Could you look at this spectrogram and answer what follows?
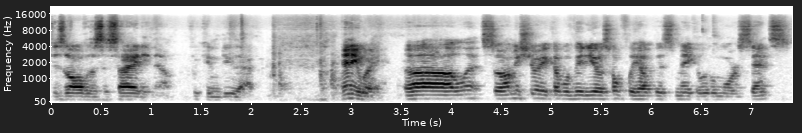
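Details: Adult male lecturer; Normal fluent speech.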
